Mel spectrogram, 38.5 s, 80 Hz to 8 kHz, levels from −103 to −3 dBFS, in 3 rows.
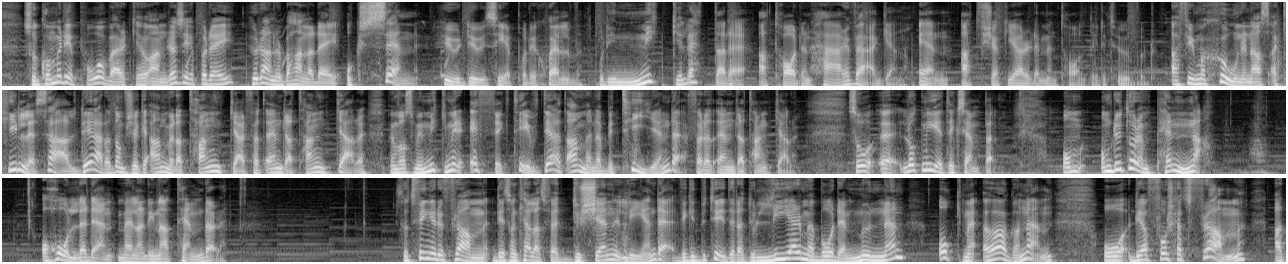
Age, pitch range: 30-49, 105-155 Hz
